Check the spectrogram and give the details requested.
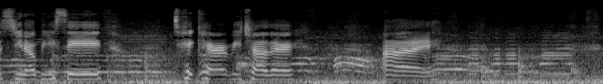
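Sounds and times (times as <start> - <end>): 
speech: 0.0 - 4.6
idling engines and traffic in a full parking lot at a rally: 0.0 - 6.0
car horn blast in a full parking lot at a rally: 4.6 - 5.8.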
